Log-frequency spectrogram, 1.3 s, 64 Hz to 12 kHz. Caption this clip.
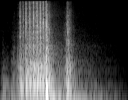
sons cotxe seient 3 2011-10-19
car, field-recording, sound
